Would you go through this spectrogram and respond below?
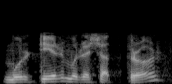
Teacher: So you have long, long, short, short, long, long.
